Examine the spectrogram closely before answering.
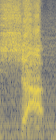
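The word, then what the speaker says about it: Shoup: tuning it's not super I always said shoot there's actually shop you spell it Sh OUP shoot sounds better in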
